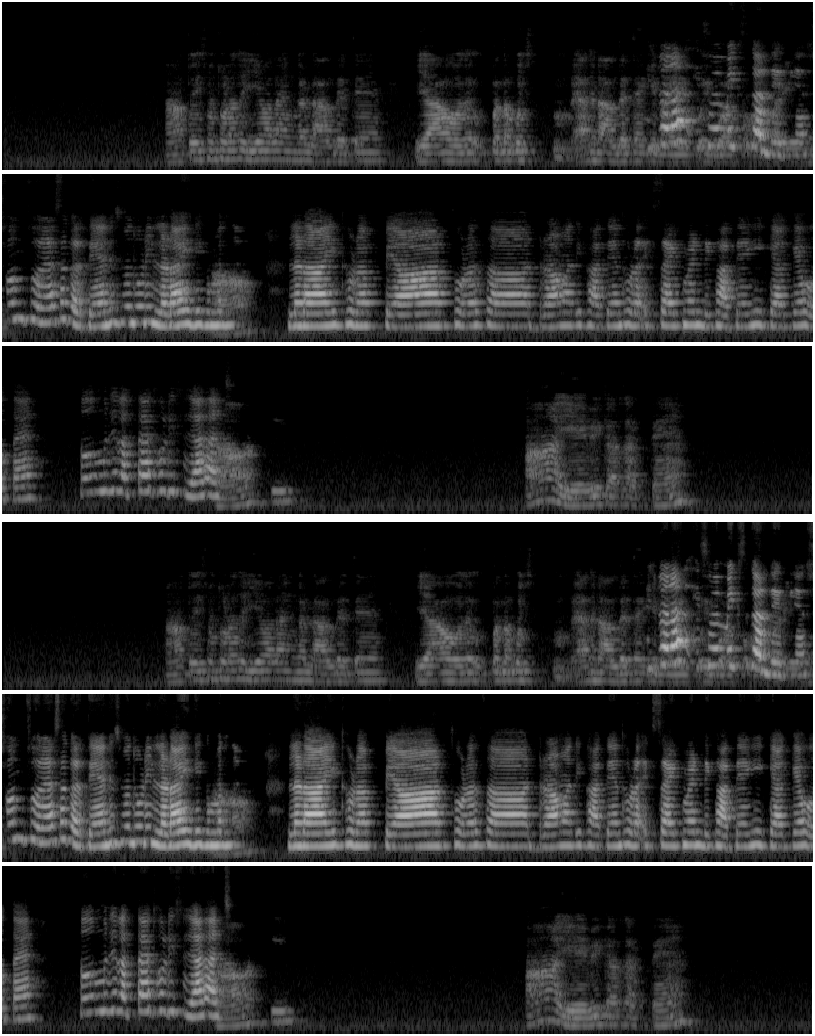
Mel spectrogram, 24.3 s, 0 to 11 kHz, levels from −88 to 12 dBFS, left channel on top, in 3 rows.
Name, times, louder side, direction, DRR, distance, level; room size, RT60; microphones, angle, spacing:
voice 1, 1.6-3.8 4.1-8.1 10.2-10.6 18.3-18.8 21.5-23.1, left 1 dB, 30° left, 2.0 m, -45 dB
voice 2, 6.6-10.4 11.0-16.6 17.0-18.4, right 5 dB, 40° right, 0.5 m, -28 dB
6.5 x 4.2 x 4.0 m
head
